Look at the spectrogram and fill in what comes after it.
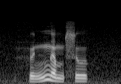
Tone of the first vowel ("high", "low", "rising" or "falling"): rising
